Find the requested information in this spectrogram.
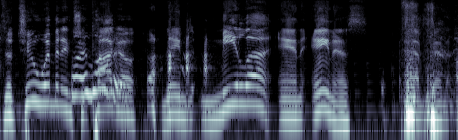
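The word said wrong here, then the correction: Anaïs: I think I mispronounced that. It's A-N-A-I-S. How would one pronounce that word? – Anise, I believe. – Anise, I'm terribly sorry.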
